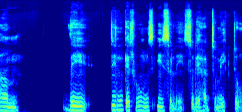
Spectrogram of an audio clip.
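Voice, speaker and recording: Over a silent background in a very clean recording, a woman speaks at a very slow pace with a very deep, low pitch, a dark, mellow tone and fairly even intonation, the sound dry and close with no echo. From Carriacou, Grenada. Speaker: oral history interviewee. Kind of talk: interview recollection. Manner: halting.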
